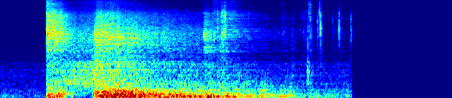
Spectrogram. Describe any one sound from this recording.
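An explosion rumbles and echoes.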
